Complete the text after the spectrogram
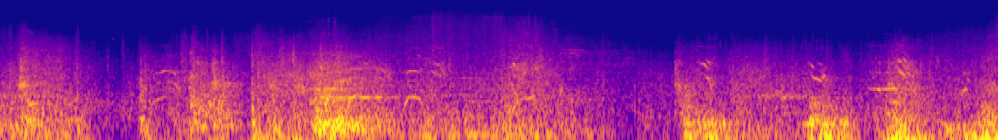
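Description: Magic blasts and weapon hits crackle and thud in a fight.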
